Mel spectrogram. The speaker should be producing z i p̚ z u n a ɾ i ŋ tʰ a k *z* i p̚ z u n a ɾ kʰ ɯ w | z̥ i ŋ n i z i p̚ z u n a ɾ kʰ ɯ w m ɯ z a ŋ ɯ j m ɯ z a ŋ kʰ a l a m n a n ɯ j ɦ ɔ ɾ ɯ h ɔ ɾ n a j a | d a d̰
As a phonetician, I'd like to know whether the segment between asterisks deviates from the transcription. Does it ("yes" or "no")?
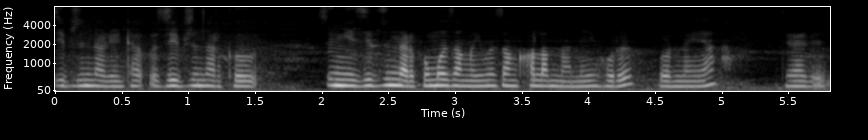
no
